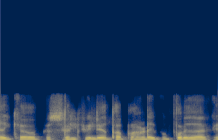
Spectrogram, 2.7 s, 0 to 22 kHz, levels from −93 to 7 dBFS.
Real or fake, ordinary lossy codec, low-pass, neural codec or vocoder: fake; none; 7.2 kHz; codec, 16 kHz, 2 kbps, X-Codec, HuBERT features, trained on general audio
